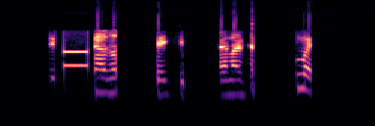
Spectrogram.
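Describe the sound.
Several short electronic phone keypad beeps, clear and fairly loud, pressed in an irregular sequence with brief gaps between them, mixed with bits of muffled voice.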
